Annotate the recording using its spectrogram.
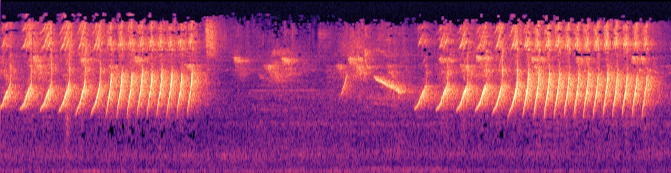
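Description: Northern cardinal singing: two song phrases, each a slurred whistle followed by a rapid run of about six rising whistled notes a second. The first phrase runs through the opening three seconds, and the second starts about six seconds in.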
